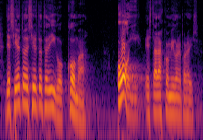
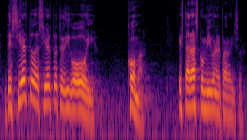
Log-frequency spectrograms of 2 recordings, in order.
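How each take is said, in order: First: The pause comes before the word hoy. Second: The pause comes after the word hoy.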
